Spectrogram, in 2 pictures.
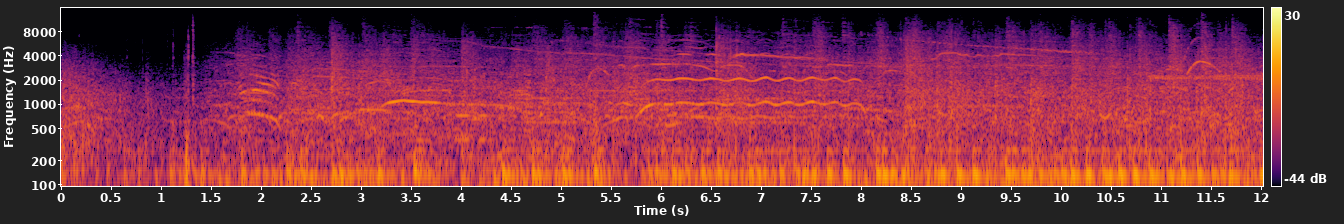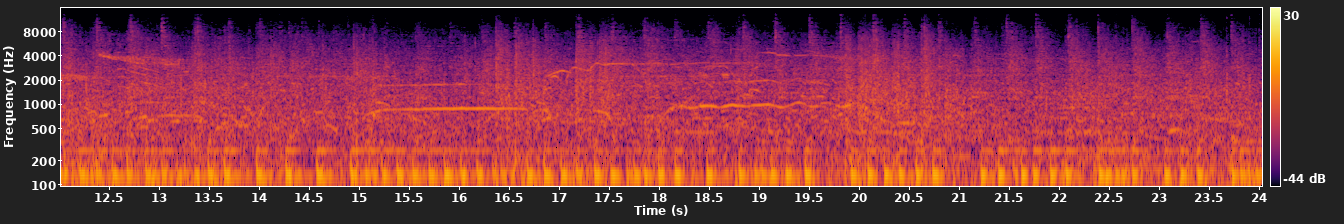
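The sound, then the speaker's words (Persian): A street parade passing by: a dense, steady wash of crowd noise and voices runs throughout, threaded with high whistling tones and scattered sharp cracks or bangs that keep the din loud and busy from start to finish. “این دیگه چه کوفتی؟ ببخشید آقای زی، رژه است.”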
